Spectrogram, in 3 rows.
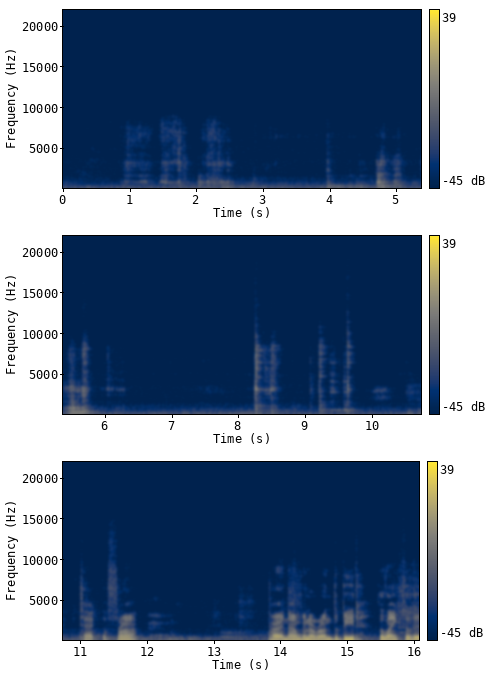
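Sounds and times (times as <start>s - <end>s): steel clanking and scraping on metal: 0.8s - 3.0s, 3.9s - 6.4s, 8.2s - 9.8s, 13.4s - 16.0s.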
